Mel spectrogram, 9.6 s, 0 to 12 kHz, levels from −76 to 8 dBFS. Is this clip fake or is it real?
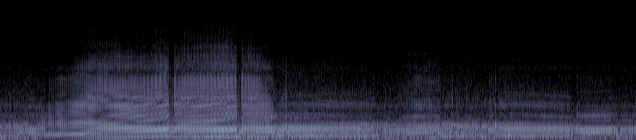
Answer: real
